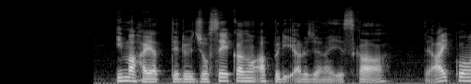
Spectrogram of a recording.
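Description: A young woman speaks with animation, close up.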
